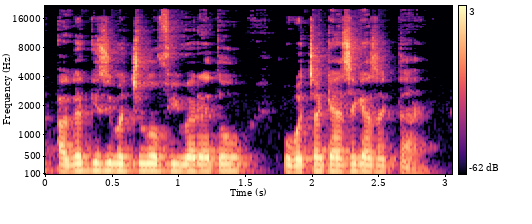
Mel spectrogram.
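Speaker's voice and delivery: ordinary talk, nothing marked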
